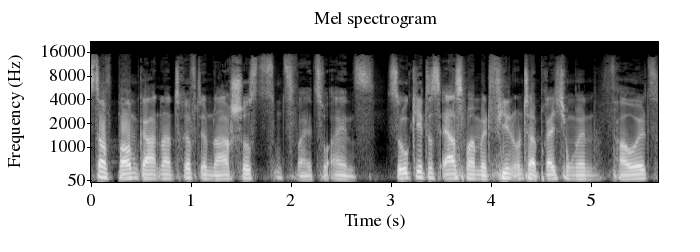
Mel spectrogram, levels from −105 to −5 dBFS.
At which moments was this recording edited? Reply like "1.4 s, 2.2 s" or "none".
none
